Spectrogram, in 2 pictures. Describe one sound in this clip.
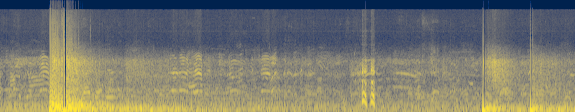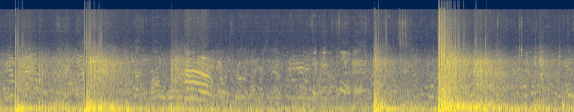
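Cannons fire in loud booms that roll and echo across open ground.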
